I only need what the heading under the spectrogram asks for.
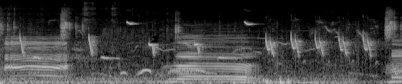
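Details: Cattle moving along a village road toward their pen in the morning give two drawn-out harmonic moos, the second level and sustained, while sharp bird chirps and clicks of hooves sound around them.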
